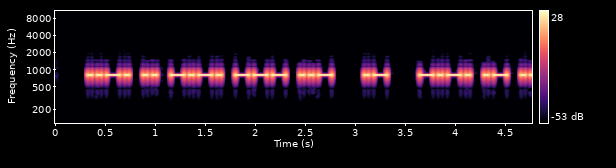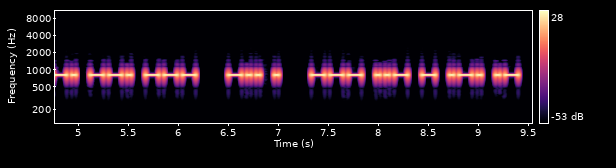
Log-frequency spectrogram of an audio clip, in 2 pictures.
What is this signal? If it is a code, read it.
Morse code, heard as a keyed tone, about 26 wpm, 800 Hz. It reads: FICOU A CARGO DE OUTRA
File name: audios / portugais / portugais texte en clair 1 vitesse 26 mots minutes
